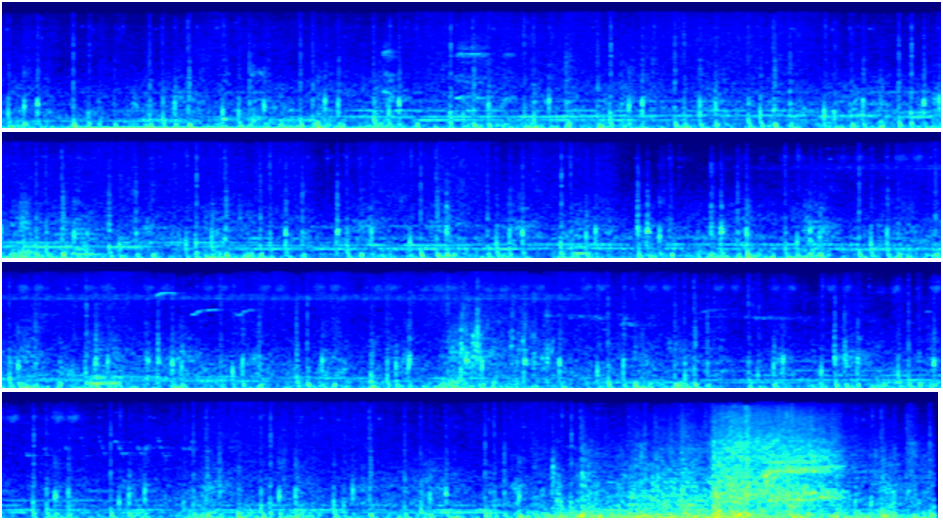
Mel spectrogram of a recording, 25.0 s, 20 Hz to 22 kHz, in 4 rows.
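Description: Horse galloping in the video game The Witcher 3, a steady rapid clip-clop of hooves under faint ambient music, swelling into a louder rush near the end, with brief talk.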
